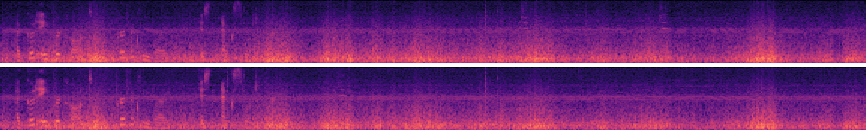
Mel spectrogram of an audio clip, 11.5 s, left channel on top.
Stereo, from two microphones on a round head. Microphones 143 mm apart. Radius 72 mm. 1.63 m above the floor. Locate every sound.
0.2 s a woman speaking: 50° right (ahead or behind)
